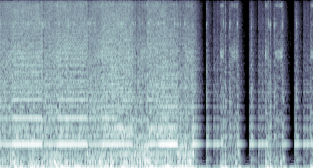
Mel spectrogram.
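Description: Eurorack modular synthesizer jam: one held synth note over a dense, noisy wash of electronic drums, which about two and a half seconds in breaks up into rapid stuttering chops with short gaps, the drum triggers being cut up by the IDUM gate-effects processor as its knob is turned.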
